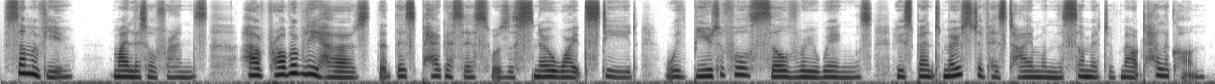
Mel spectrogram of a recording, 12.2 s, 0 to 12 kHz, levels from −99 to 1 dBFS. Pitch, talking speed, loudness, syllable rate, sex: 215 Hz, 165 wpm, -20 LUFS, 4.3 syllables/s, female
